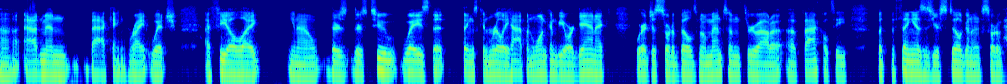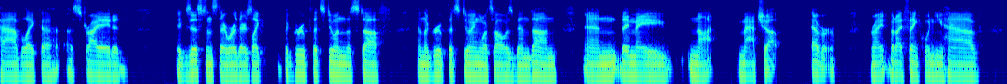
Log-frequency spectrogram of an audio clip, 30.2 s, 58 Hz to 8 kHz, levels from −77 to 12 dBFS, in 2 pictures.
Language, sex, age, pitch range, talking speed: English, male, 40-59, 95-110 Hz, 165 wpm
